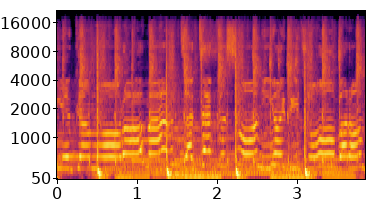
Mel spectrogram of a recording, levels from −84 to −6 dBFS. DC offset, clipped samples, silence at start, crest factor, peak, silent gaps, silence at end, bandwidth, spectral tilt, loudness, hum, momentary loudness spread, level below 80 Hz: under 0.1%; under 0.1%; 0 s; 14 dB; 0 dBFS; none; 0 s; 19 kHz; -4.5 dB/octave; -14 LUFS; none; 3 LU; -28 dBFS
